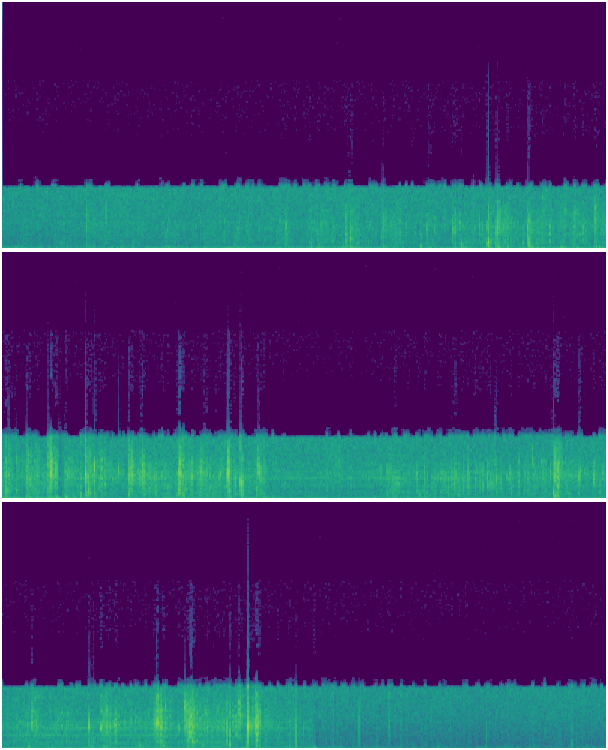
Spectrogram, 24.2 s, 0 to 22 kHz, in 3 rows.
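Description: Horse's hooves on a dry, leaf-strewn trail: a scatter of irregular clops and crunches, heaviest in the middle, that stops short about 20 seconds in. It sits over the steady hiss and low hum of an old film soundtrack.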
